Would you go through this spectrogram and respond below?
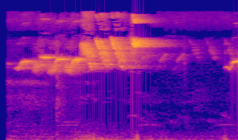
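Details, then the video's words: Papa-capim seedeater from Bahia singing the flute-type song: a short phrase of high whistled and chirping notes rising and sliding, with low background rumble and thumps. "papa capim baiano canto FLAUTA"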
